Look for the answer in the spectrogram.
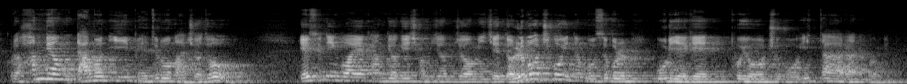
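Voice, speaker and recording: A pastor from Seoul preaches in a large university auditorium, explaining a passage and asking his audience questions. He has a fairly high, fairly bright voice. The echoey hall is recorded from a distance, with slight background noise.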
